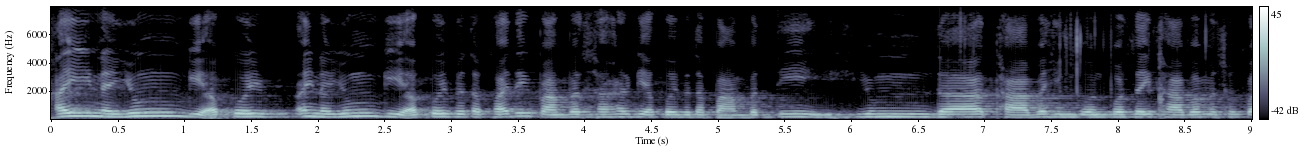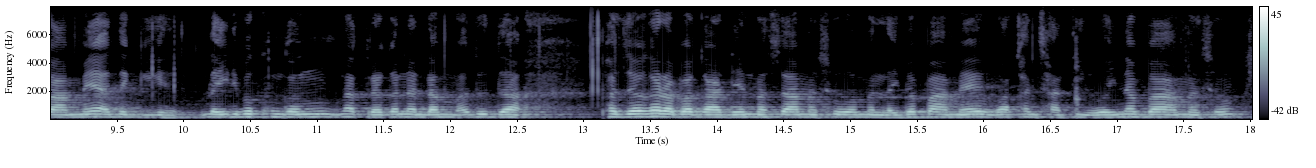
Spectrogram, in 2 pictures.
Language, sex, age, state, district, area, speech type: Manipuri, female, 45-60, Manipur, Kakching, rural, spontaneous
